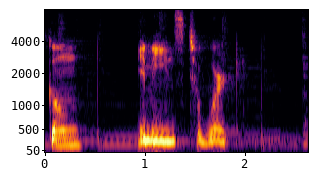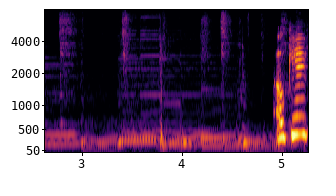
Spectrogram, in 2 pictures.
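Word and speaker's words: 工: another one right there this character is pronounced gong it means to work okay for the last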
